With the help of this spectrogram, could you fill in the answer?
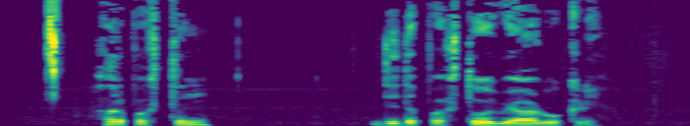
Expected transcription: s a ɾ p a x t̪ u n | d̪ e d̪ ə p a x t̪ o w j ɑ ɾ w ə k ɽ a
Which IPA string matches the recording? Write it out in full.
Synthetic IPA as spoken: h a ɾ p a x t̪ u n | d̪ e d̪ ə p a x t̪ o w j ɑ ɽ w ə k ɽ i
